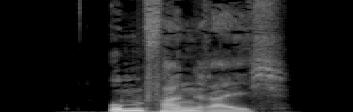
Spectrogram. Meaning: 1. extensive, wide 2. considerable 3. comprehensive, enormous, large, substantial 4. heavyset
- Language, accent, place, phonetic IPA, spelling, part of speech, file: German, Germany, Berlin, [ˈʊmfaŋˌʁaɪ̯ç], umfangreich, adjective, De-umfangreich.ogg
